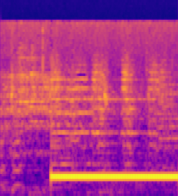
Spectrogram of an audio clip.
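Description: A steady, loud telephone tone cuts in after a quiet moment and holds unbroken, like a line sounding before a call connects.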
